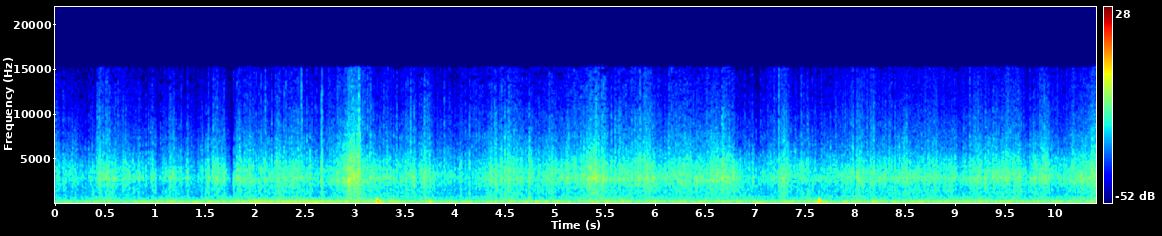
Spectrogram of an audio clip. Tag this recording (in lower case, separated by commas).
rain on surface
